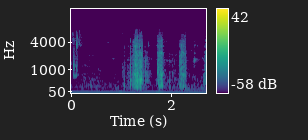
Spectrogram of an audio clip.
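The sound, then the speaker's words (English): Crisp crunching of a Cheeto dipped in mustard being bitten and chewed, several loud crackly bursts in an uneven rhythm with brief quiet gaps, no talking. “That is crunchy. A little ASMR.”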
